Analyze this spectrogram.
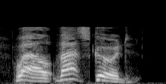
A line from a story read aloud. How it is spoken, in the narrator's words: said Harry loudly, his temper getting the better of him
